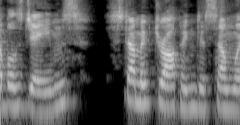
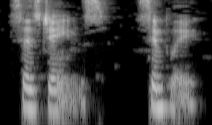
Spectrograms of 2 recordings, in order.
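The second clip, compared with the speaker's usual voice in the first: ordinary delivery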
